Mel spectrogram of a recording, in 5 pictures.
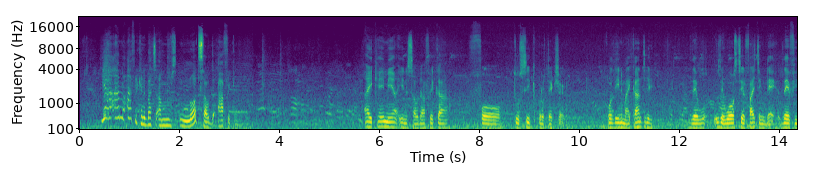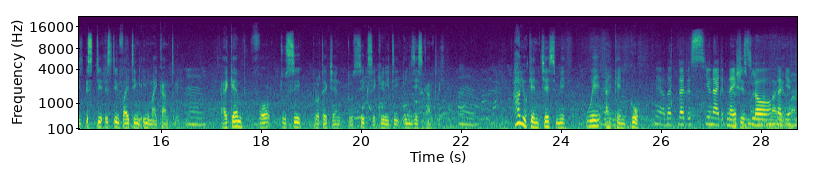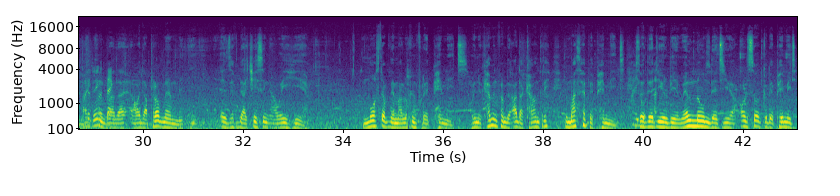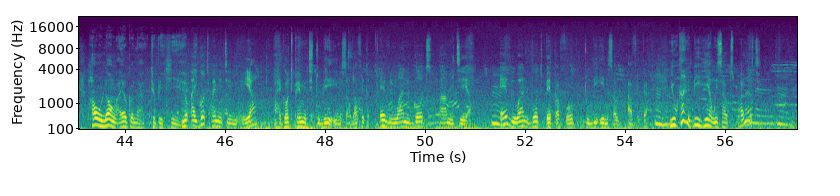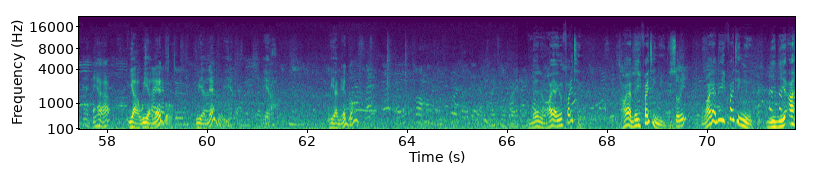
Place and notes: Albert Park, Durban, South Africa - I'm an African....
Delphine continues his story...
